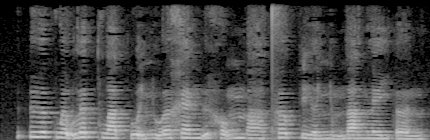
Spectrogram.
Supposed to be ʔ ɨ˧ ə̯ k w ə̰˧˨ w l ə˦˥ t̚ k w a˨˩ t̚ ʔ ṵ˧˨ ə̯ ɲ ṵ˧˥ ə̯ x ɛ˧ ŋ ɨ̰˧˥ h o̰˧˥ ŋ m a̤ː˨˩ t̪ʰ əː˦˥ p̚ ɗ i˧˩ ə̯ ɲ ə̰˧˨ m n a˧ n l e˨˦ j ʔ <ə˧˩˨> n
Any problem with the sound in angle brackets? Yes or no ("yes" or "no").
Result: no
